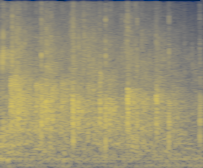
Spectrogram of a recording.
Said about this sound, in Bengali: আমরা উনির জন্য কি একটা হাততালি দিতে পারি না সবাই?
